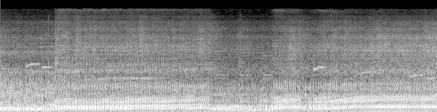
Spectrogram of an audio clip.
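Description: The engine of a homemade off-road reverse trike revving up as it accelerates and holding its pitch. About halfway through it eases off briefly, then climbs again and holds.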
